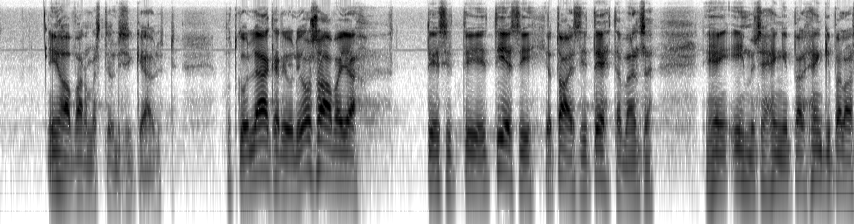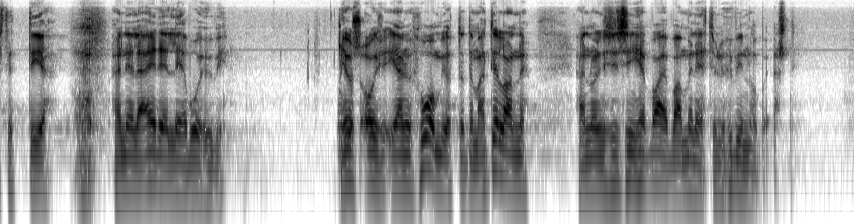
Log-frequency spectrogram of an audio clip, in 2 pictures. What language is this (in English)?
Finnish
